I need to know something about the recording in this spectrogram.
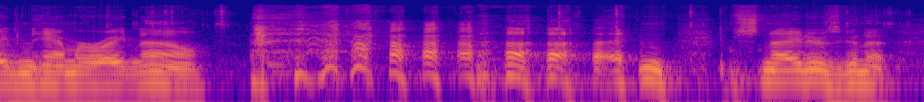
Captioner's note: hosts laugh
